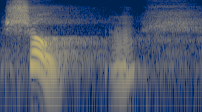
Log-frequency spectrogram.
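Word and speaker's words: 寿: Et encore aujourd'hui, dans la prononciation moderne, shou, vous avez donc ce caractère.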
